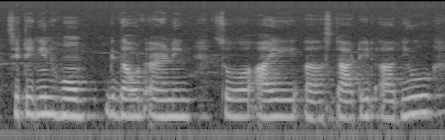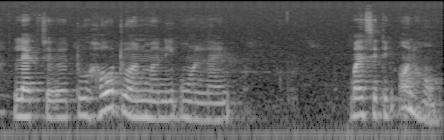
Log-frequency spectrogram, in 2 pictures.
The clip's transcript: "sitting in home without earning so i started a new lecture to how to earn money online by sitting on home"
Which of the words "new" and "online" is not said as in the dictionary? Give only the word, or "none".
none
